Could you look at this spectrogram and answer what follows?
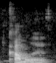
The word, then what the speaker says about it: Kamala: Kamala, yeah.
